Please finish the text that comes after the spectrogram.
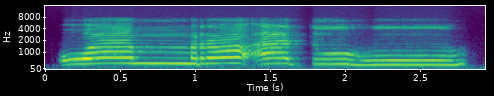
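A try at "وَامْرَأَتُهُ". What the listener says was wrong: Ya, tapi mim dibaca tidak lama. Wamro tidak, tapi dibaca dengan jelas. Wamro'atuhu.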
